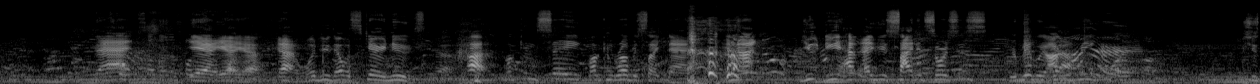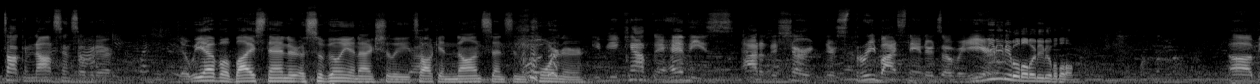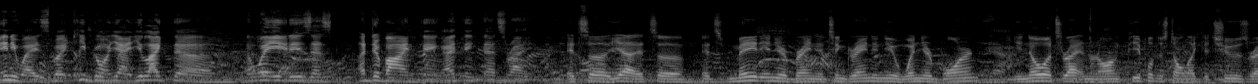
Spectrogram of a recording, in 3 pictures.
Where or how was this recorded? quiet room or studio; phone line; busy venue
busy venue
